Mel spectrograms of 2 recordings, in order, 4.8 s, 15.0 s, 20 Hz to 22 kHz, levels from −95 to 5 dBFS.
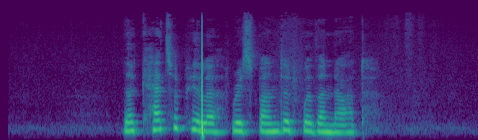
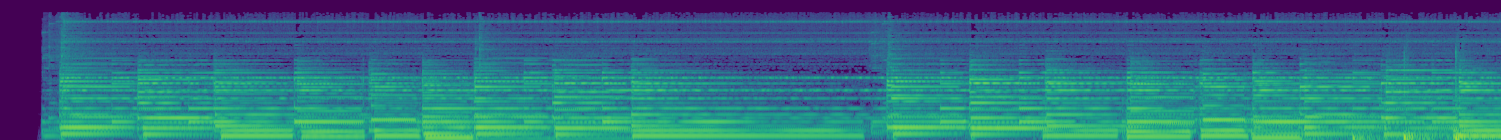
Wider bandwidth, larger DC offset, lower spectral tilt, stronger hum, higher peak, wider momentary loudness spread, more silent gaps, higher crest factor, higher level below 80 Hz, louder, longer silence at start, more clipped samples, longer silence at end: about the same, 15 kHz vs 15.5 kHz; neither; about the same, -6.5 dB/octave vs -6 dB/octave; neither; about the same, -4 dBFS vs -4 dBFS; about the same, 9 LU vs 7 LU; neither; first, 28 dB vs 16 dB; second, -70 dBFS vs -32 dBFS; second, -30 LUFS vs -19 LUFS; first, 1.25 s vs 0.4 s; neither; first, 1.15 s vs 0 s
